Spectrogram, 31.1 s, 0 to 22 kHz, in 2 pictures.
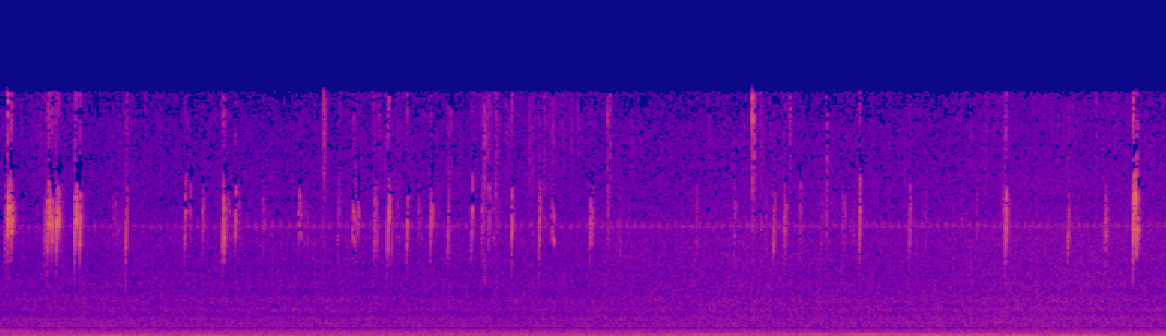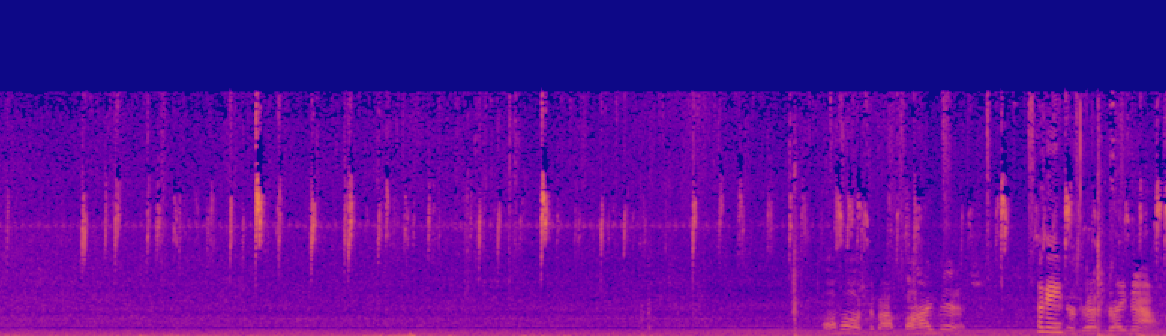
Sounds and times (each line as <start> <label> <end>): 0.0 AC background noise 31.1
0.0 Little tiny birds hiding in some small trees 31.1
